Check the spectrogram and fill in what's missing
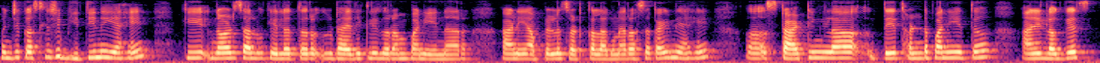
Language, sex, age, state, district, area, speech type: Marathi, female, 30-45, Maharashtra, Wardha, urban, spontaneous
